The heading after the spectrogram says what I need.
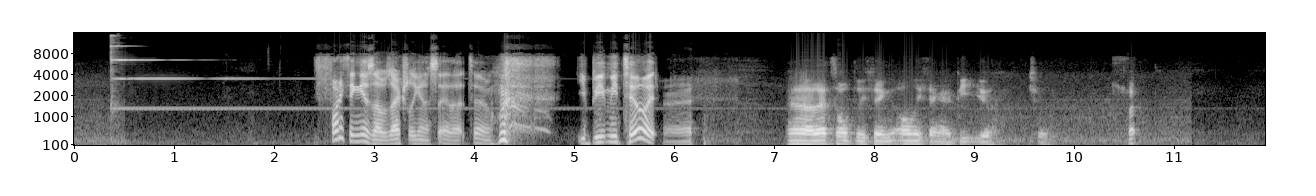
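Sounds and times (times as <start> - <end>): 
faint hiss: 0.0 - 11.9
bright metallic bell strike: 0.3 - 9.6
speech: 2.4 - 6.3, 7.1 - 9.9, 10.5 - 10.7.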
